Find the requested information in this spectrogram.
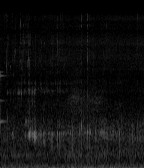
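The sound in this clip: Beer poured into a glass, a steady fizzing, splashing liquid stream that runs quietly through the whole clip with no talk.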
